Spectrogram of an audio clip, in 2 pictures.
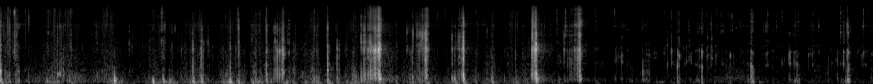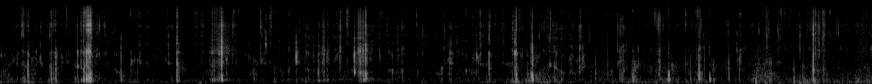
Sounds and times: Dog gnawing a bone 0:00.0 - 0:17.4

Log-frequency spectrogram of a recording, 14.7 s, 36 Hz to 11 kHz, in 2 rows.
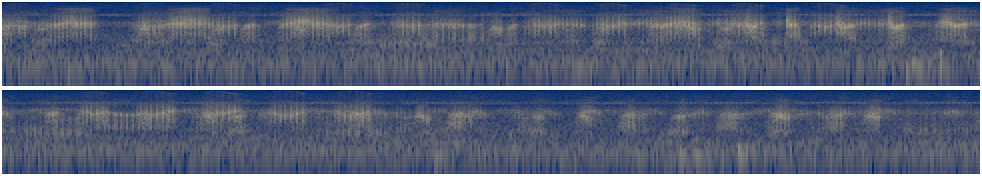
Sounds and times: Frogs 0:00.0 - 0:14.6
crickets 0:00.0 - 0:14.6
insects 0:00.0 - 0:14.6

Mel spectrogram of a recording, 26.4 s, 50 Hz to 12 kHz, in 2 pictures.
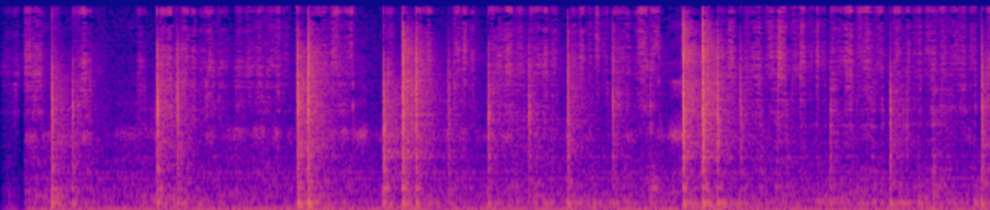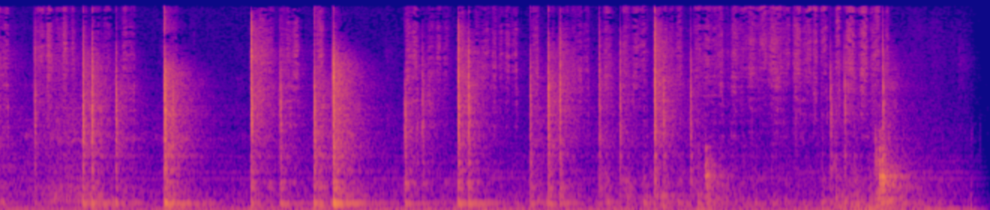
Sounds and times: writing with chalk on a blackboard 0:00.0 - 0:15.6
writing with chalk on a blackboard 0:16.5 - 0:18.0
writing with chalk on a blackboard 0:18.6 - 0:25.3

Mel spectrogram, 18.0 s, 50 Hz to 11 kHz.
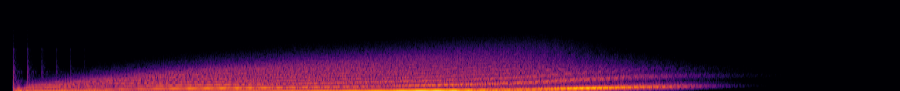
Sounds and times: strong, aggressive electronic growl that rises up 0:00.3 - 0:12.8

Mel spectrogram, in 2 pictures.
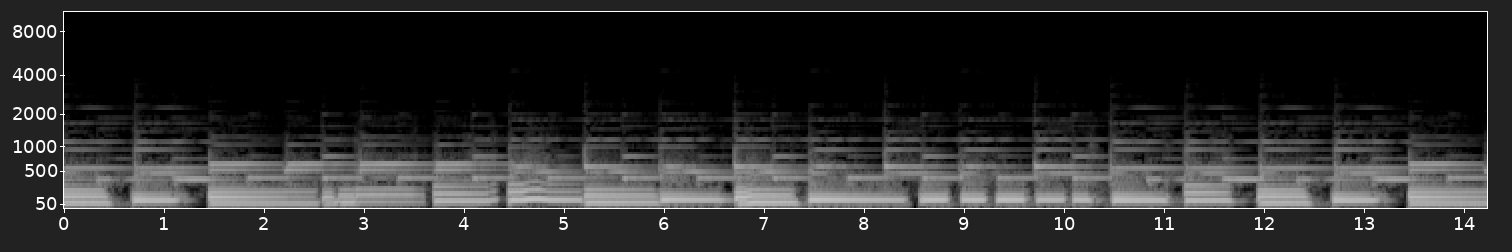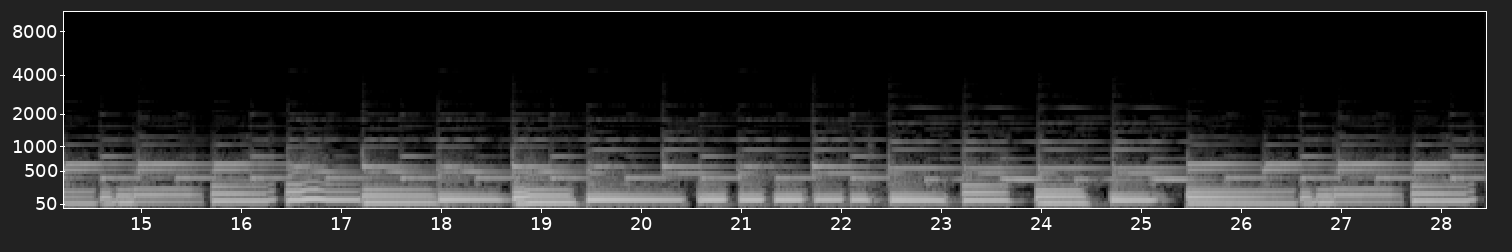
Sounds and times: bass 0:00.0 - 0:28.4
piano 0:00.0 - 0:28.4

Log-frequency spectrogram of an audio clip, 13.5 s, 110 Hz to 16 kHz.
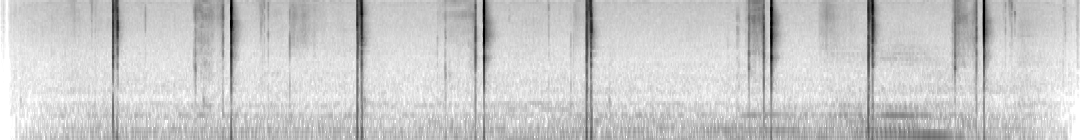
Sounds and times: Opening and closing highlighter cap 0:09.3 - 0:09.8

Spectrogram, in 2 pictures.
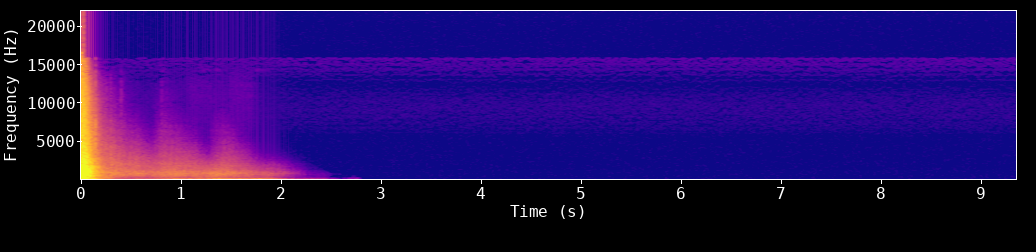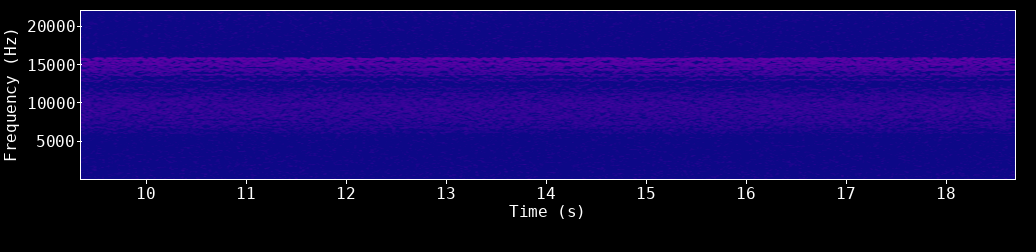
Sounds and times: gun shot 0:00.0 - 0:01.8

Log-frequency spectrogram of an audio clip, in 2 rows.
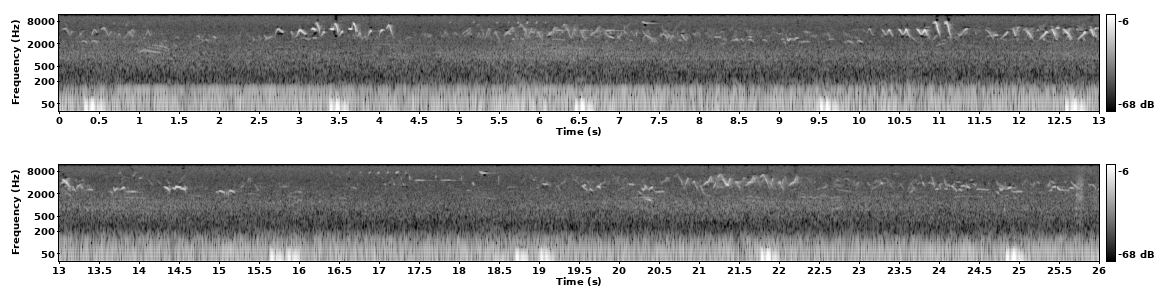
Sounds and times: birds 0:00.0 - 0:26.0

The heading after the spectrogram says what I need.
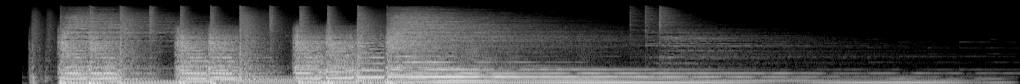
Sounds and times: drums 0:00.2 - 0:08.6
guitar 0:00.2 - 0:10.2

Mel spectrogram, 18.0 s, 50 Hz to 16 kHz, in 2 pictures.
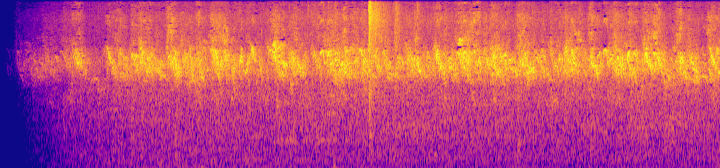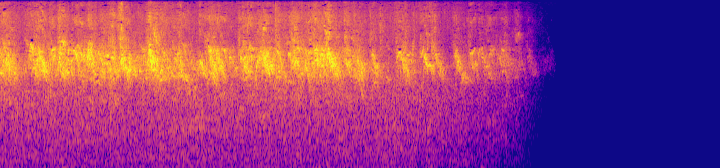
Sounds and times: Birds 0:00.1 - 0:16.0

